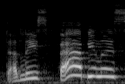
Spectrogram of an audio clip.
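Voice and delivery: hens chorusing. Acted. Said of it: "chorused all the hens".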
